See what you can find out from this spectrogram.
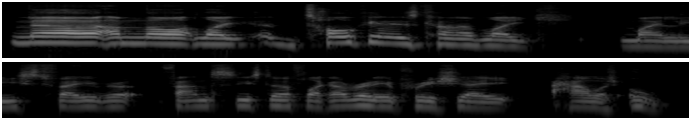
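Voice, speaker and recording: A man's voice: medium pitch, steady tone, normal speed. A man from the UK co-hosting a podcast, chatting casually and giving his opinions on fantasy film and TV. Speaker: podcast co-host.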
